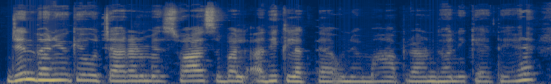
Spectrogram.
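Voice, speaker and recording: A woman's voice: fairly high pitch, flat delivery, quick pace, a little mellow. A woman teaching a grammar lesson for exam preparation, explaining patiently and sounding out letters one by one. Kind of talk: exam-prep lecture.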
